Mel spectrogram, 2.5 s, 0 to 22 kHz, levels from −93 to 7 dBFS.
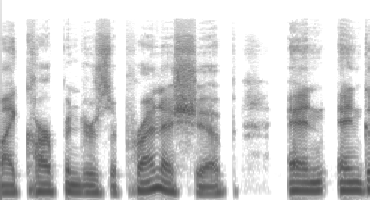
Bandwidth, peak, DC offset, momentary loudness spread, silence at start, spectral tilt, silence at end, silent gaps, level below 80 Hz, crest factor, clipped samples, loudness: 15.5 kHz; -12 dBFS; under 0.1%; 7 LU; 0 s; -5 dB/octave; 0 s; none; -68 dBFS; 16 dB; under 0.1%; -28 LUFS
